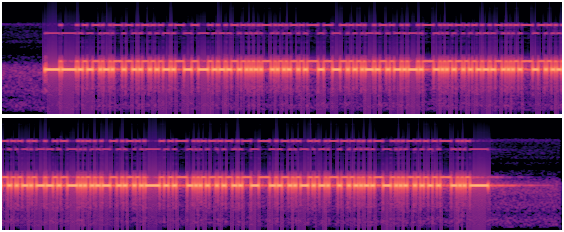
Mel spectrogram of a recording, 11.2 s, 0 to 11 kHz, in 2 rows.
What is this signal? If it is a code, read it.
TTY/TDD text telephone tones (45.45 baud Baudot), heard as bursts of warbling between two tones, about 400 Hz shift, 1600 Hz centre. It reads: WHEN COMPARED TO GACKTS PAST ALBUMS, ITS NOTABLE FOR ITS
